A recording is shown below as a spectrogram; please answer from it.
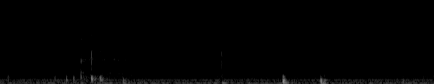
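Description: Very quiet room tone with a faint steady hum and a few soft low thumps, the two loudest close together near the end.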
